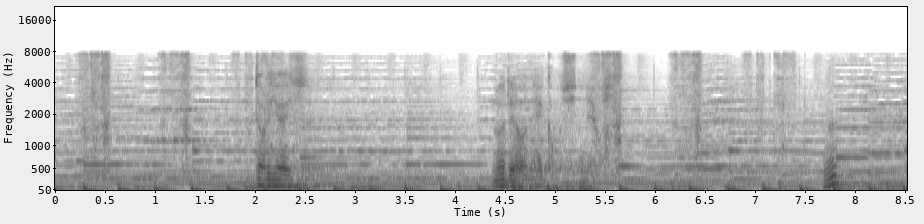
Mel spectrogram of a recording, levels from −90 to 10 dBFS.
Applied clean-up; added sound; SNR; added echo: none; Writing; 14 dB; none.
